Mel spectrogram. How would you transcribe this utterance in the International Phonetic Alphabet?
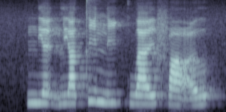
n̪ j ɛ̰˨˩ n l j ä˦ t̪ i˥˧ n i˥˩ k w a˧˥ ɪ̯ f ɑ̰˨˩˦ ʊ̯

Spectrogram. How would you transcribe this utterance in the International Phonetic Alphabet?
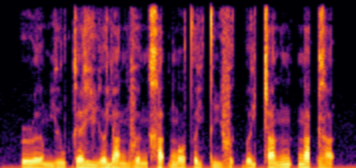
ɹ əː˨˩˨ m j ɨ˨˩ w k ɛ˧˥ ɣ i˨˩˦ ə̯ j a˨˩ ŋ v ə˨˩˦ ŋ x a˦˥ t̚ ŋ ɔ˨˩˨ t̪ ə˨˩˦ j t̪ i˨˩˨ v ə˨˩ k̚ w ə˨˩ j c a˧˥ n ŋ ə˦˥ k̚ ŋ a˦˥ k̚ ɣ a˨˩ t̚

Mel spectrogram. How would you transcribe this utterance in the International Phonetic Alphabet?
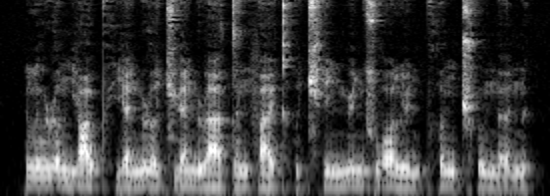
l u˥ ɻ ɤ˥˩ ŋ j ɑ˥ ʊ̯ pʰ j ɛ˧˥ n ɻ ɤ˨˩ t͡ɕ ɥ ɛ˥˩ n ɻ ä˨˩ t̪ ə˧˥ n f a˨˩ ɪ̯ kʰ u˦ t͡ɕʰ i˧˥ n m y˥˧ n ʂ w ɔ˥˩ l y˨˩ n pʰ ɤ˥˧ ŋ ʈ͡ʂʰ u˥˩ n̪ ə˧˥ n

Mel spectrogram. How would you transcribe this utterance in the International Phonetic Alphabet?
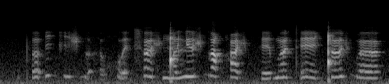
pʼ ə˩˧ ʔ i˧ kʰ ḭ˥˩ ʃ ɡ ə̰˧˩ h ə̰˩˧ χʷ ḛ˧˩ t͡sʰ œ˧˩ ʃ ŋ͡ǃ ə˩˧ lʲ œ˧˥ ʃ ɡ ə˥˩ qʰ œ˧˩ ʃ pʰ e˩˧ b œ̃˧˥ tʼ eː˧˩ ǃ œ̃ː˧˥ ʃ b œ˧

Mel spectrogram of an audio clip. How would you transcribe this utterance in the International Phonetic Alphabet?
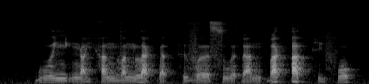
ɓ u˧ ə̯ ɲ ɨ̰˧˨ ŋ a̰˧˨ j h a˧ n v a˨˦ n l a˨˩ k̚ l a˨˩ t̚ h ɨ˧ v əː˨˩ s u˨˩ ə̯ ɗ a˨˩ n ɓ a˦˥ k̚ ʔ a˨˩ t̚ h ḭ˧˨ f o˦˥ p̚

